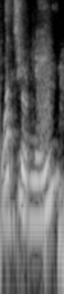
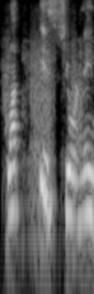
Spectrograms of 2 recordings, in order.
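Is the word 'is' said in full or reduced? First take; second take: reduced; full. First: The word is shrinks to an s sound. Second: The word is is pronounced in full.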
